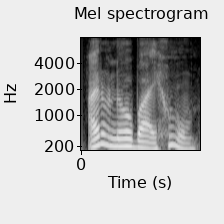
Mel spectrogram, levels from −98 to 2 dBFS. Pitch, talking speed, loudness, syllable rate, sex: 180 Hz, 250 wpm, -15 LUFS, 4.8 syllables/s, male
